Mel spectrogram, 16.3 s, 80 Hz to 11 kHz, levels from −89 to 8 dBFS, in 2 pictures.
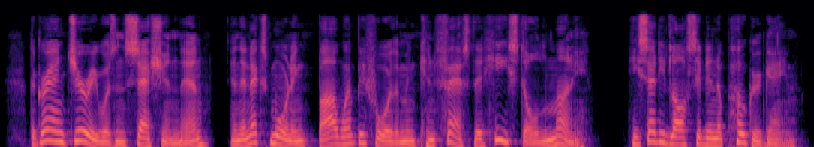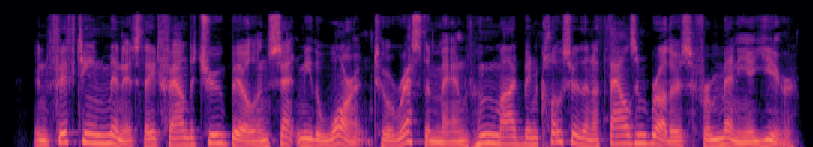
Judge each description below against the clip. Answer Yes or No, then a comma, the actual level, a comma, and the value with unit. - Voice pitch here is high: No, medium, 140 Hz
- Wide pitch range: Yes, wide, 7.7 semitones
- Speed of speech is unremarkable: No, fast, 230 wpm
